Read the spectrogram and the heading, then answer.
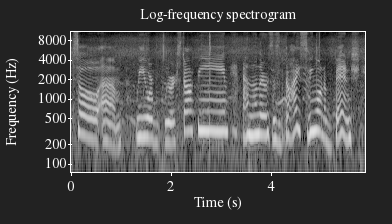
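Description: A young woman in her twenties talks to a camera held at arm's length on a riverbank outdoors. Her voice is high and her chat is bubbly and animated. Faint insects chirp behind her. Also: measured pace, slight background noise, low-quality recording. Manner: bubbly and animated, with gasps and laughs. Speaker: travel vlogger. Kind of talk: casual chat.

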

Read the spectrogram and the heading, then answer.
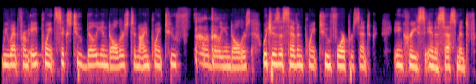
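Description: Woman finance presenter, low and mellow, measured and explanatory, dry table-mic sound. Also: steady tone, no echo. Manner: measured, explanatory, reads long figures. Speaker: municipal finance staff presenting a budget. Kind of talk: formal budget presentation. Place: large council chamber.

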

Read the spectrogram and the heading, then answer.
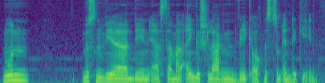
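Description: A man's voice: medium pitch, unhurried, a little mellow, natural voice. A man voicing a good-natured, reassuring and determined rider in a fantasy audiobook. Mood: soothing.

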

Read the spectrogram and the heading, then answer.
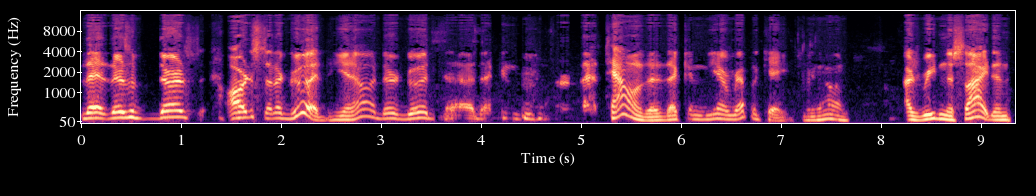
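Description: A middle-aged or older man hosting a casual podcast discussion, talking haltingly with lots of repetition. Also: a little high, expressive, sharp tone, slightly rough, no room sound. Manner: halting, repetitive, peppered with 'you know'. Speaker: podcast host.

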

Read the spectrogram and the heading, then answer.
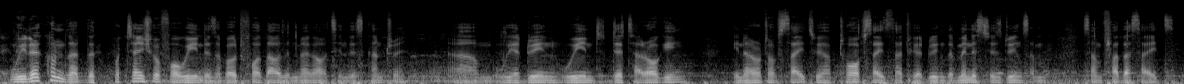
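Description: A man's voice: deep voice, a little fast, gravelly, background noise. A middle-aged man from Kenya, a company executive, explaining plans in a businesslike way outdoors on a lapel mic. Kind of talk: outdoor news interview. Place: outdoors by a building.

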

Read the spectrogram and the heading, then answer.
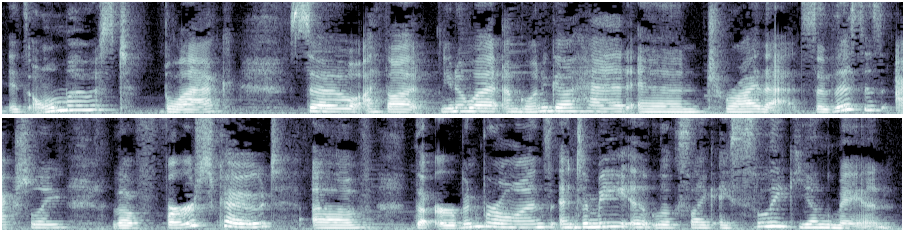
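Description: A woman in her thirties chatting casually and encouragingly to viewers of her home vlog, recorded indoors at home. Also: medium pitch. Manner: encouraging, addresses viewers directly. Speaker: home decor and lifestyle vlogger. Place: rooms of a house, indoors. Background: background music.

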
